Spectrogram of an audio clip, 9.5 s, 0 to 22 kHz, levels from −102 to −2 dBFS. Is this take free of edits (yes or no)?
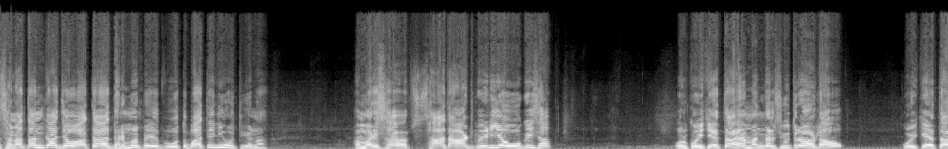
yes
